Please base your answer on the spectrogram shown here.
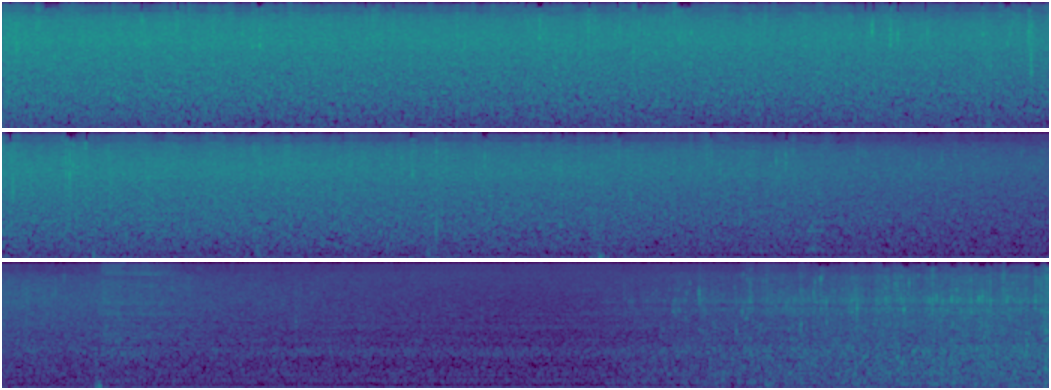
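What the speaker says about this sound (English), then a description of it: "that is a loud rain sound effect" Steady, loud video game rain sound effect pours down continuously, a dense hiss of drops on surfaces with a few louder splats, easing slightly toward the end.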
